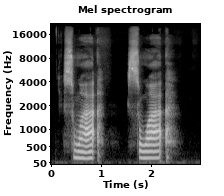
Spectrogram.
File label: cougar, syilx okanagan; syilx okanagan partnerships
